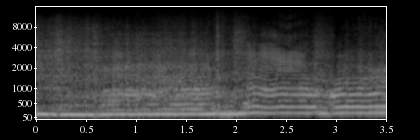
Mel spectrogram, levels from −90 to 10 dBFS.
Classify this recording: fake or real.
real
